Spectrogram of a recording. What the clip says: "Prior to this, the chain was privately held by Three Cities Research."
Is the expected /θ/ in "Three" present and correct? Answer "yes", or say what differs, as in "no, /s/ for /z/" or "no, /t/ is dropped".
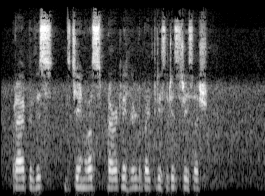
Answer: no, /t/ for /θ/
